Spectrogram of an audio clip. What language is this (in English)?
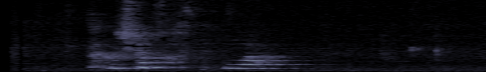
Czech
